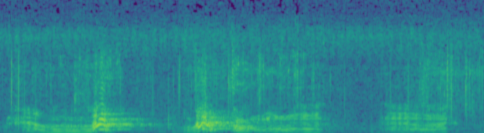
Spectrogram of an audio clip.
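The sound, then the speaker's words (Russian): A dog gives three drawn-out, howling barks, each about a second long with a wavering tone. They are evenly spaced over a steady background hiss. “Лает собака.”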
